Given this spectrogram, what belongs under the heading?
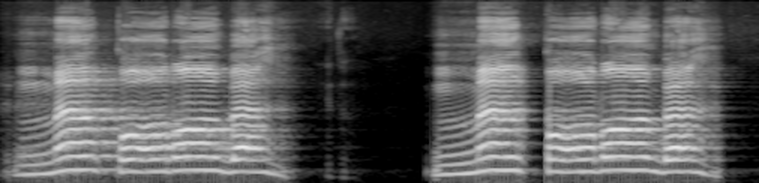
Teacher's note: Ujung lidah di ujung gisri atas huruf rakhawah dan jar maq. Mimnya tipis yang tebal huruf qof-nya ya. Maqrabah maqrabah pantulannya tetap mengalir.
